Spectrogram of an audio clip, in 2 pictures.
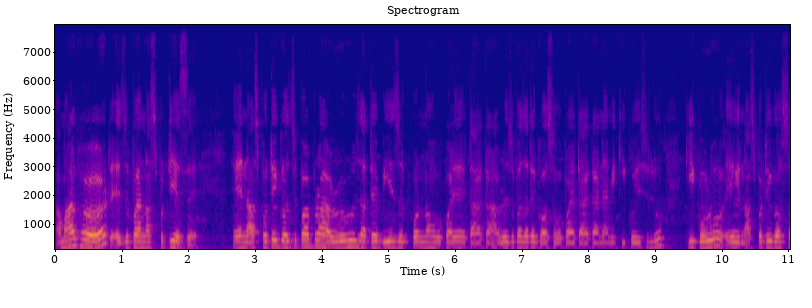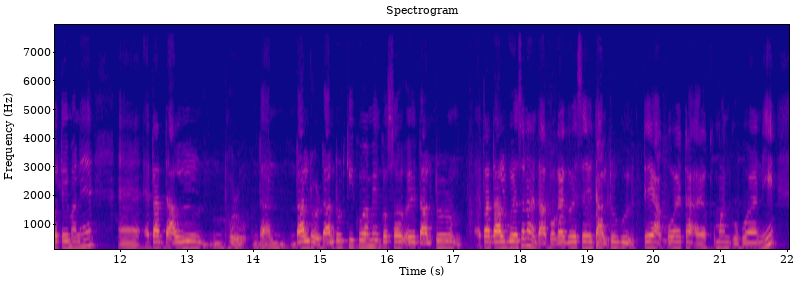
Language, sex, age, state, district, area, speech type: Assamese, female, 45-60, Assam, Charaideo, urban, spontaneous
